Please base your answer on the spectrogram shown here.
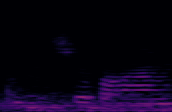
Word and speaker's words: Siobhan: just understanding and trying to be patient, like Siobhan, is that how you pronounce her name, Siobhan, his Yeah.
